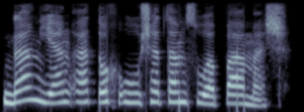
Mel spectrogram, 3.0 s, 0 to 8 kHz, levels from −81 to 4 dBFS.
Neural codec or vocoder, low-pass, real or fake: none; 7.2 kHz; real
